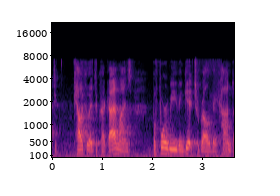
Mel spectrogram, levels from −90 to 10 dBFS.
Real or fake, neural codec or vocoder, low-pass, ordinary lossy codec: real; none; 7.2 kHz; Opus, 32 kbps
